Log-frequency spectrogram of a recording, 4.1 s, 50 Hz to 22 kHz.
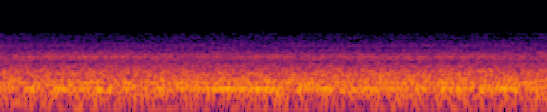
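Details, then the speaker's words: V8 idling with a steady, even rumble and no squeal after the alternator brushes were reseated; the previous alternator squeak is gone, repair apparently fixed. "squeaking yet. Yep. I don't hear nothing. Sounds pretty smooth."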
